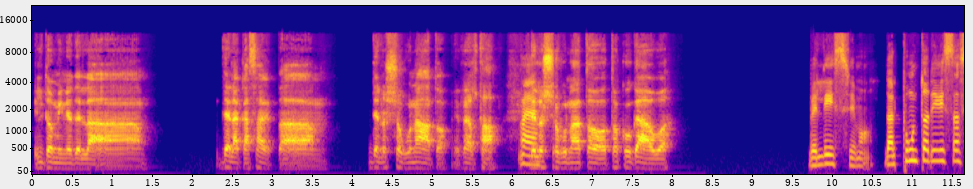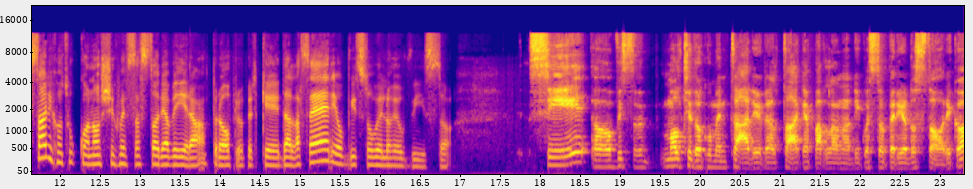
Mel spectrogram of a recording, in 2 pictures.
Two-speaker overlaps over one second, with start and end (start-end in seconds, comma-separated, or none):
none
